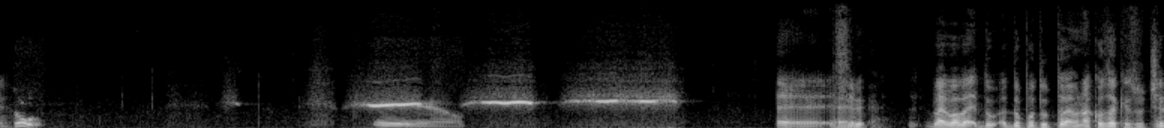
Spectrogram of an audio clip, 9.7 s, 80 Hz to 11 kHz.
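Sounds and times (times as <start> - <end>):
speech: 0.1 - 0.4, 6.5 - 9.7
person whistling a rising and falling pitch: 1.8 - 2.2, 2.8 - 5.8.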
